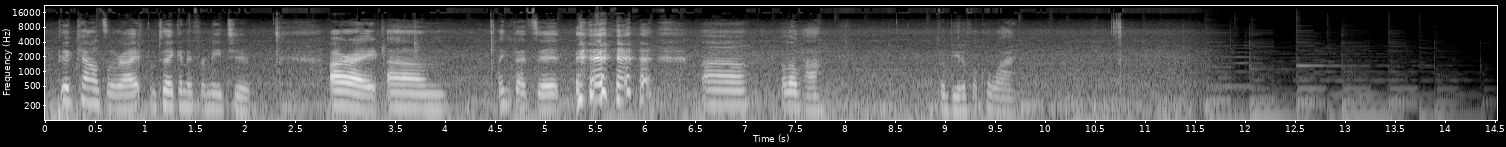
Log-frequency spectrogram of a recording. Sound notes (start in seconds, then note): 5.2 laughs; 10.0 gentle music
